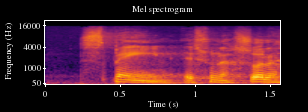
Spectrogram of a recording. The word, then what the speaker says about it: Spain: cambia england perdón english spain esto es una sola sílaba no son dos sílabas nosotros porque somos hispanohablantes decimos spain cometemos el error y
